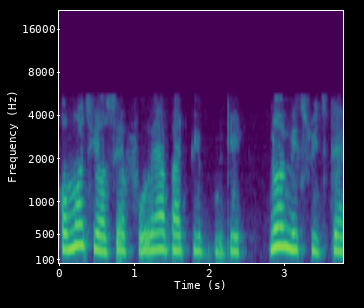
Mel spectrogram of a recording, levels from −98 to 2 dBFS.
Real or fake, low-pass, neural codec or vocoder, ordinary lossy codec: fake; 5.4 kHz; vocoder, 22.05 kHz, 80 mel bands, HiFi-GAN; AAC, 48 kbps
